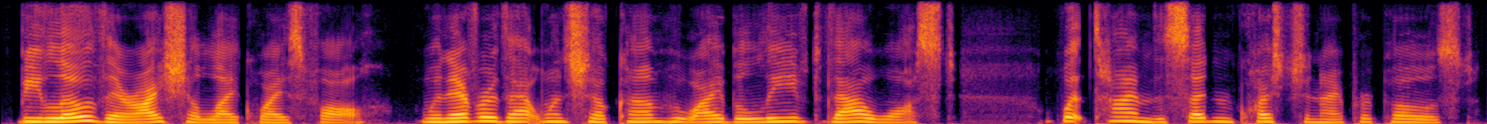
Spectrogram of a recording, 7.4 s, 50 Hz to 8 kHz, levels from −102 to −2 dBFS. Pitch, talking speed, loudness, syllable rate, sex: 215 Hz, 185 wpm, -18 LUFS, 5.7 syllables/s, female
